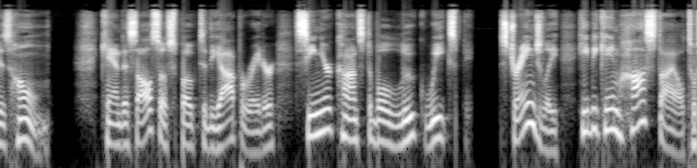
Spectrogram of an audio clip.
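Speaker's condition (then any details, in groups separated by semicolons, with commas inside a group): No condition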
